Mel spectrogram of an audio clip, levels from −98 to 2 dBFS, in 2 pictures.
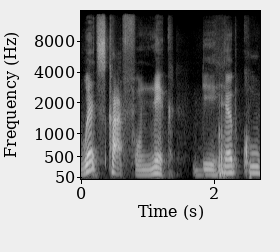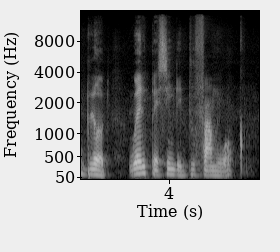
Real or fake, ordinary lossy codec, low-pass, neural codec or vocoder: fake; none; 14.4 kHz; codec, 44.1 kHz, 2.6 kbps, SNAC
